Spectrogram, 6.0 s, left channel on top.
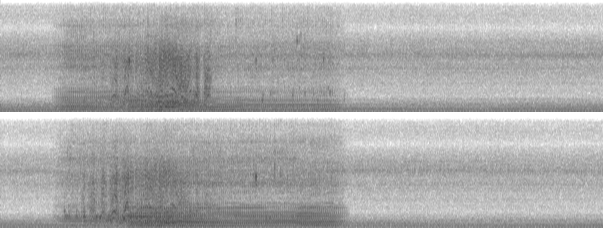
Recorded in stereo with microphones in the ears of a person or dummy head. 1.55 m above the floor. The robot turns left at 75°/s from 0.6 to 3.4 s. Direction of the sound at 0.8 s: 125° right.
